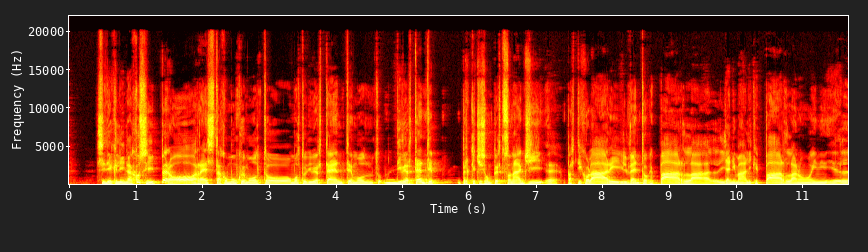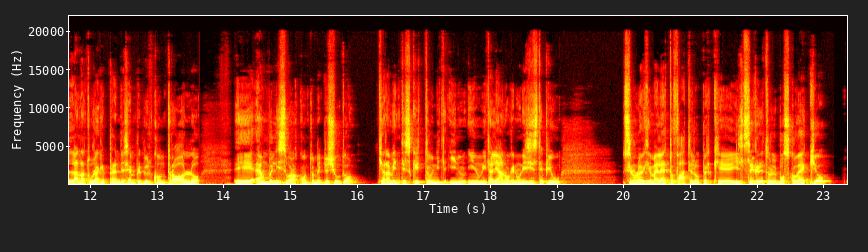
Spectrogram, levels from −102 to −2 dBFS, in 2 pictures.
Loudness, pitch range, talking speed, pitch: -15 LUFS, 130-160 Hz, 165 wpm, 140 Hz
